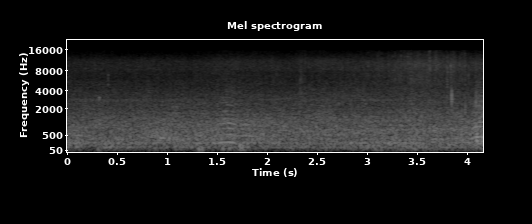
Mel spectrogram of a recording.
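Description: Honey bees buzzing, faint and steady.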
